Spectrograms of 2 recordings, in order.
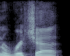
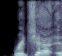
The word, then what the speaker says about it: Richat: Didn't we settle on Richat? – Richat is what I had saw, but then I'm reading and people just say all sorts of different things.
